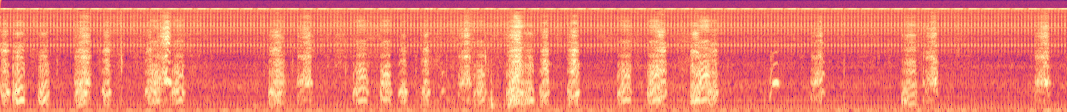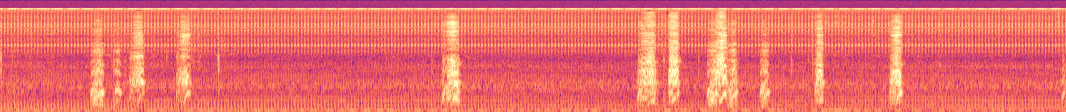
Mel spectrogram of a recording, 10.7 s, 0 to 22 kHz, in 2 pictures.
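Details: At 6am on June 12, Northern Flicker nestlings, seven young expected to leave the nest within the week, produce scattered raspy bursts, busiest in the first four seconds, then sparser pairs and triplets, over steady hum.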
